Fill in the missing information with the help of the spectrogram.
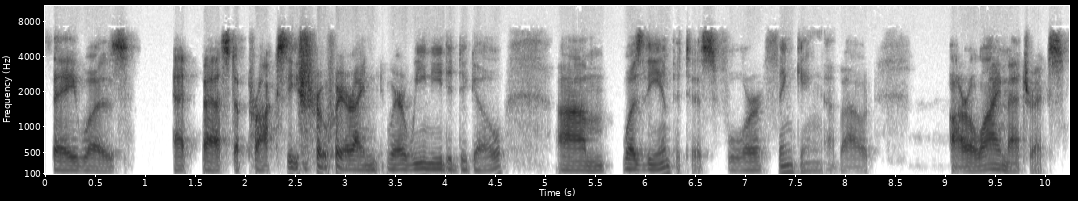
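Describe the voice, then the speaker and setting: A man, a guest on a podcast, telling a story from his career quickly, laughing softly at points. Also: low voice, highs cut off. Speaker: health system ethics executive, guest. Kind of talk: anecdotal conversation.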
